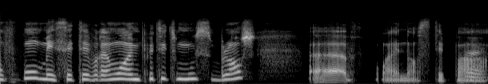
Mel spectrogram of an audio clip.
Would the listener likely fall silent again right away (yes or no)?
no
